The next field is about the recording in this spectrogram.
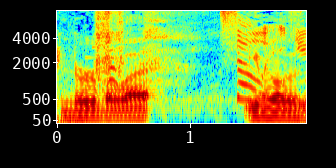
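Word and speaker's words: Neuvillette: No, apparently it's not even pronounced Nouvelette. No, it's like Nervalette.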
